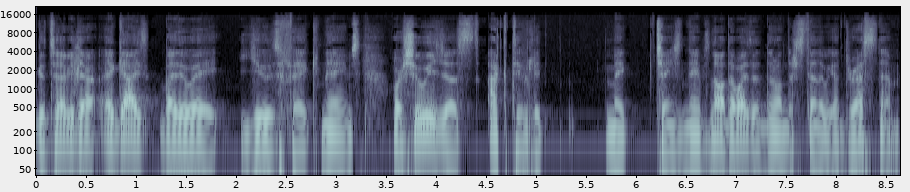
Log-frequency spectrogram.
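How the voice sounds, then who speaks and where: With an Italian accent, a man speaks at a moderate pace in a dark, mellow, fairly low voice, keeping his loudness very even and his pitch variation ordinary. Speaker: quiz host, live show host.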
